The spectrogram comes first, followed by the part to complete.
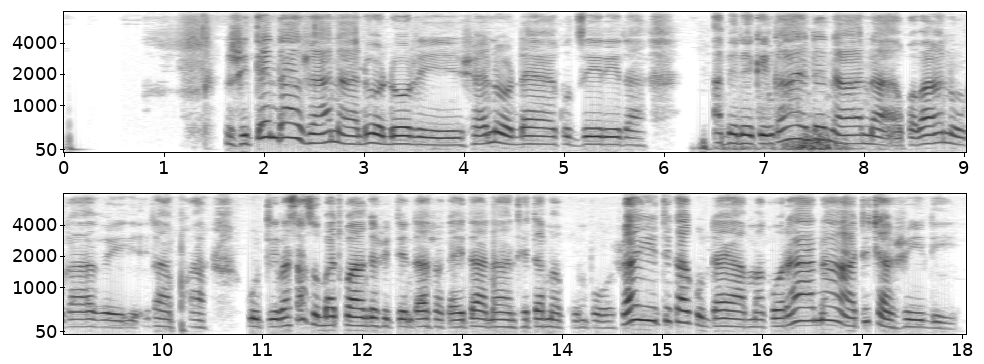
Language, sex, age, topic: Ndau, male, 25-35, health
